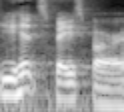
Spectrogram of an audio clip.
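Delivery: ordinary talk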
